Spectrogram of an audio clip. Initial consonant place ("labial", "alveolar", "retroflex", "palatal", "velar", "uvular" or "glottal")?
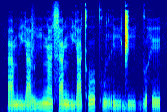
labial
